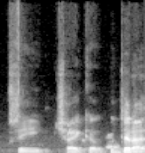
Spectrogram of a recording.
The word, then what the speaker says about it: Tchaiko: But Tchaiko, I want to go back a little bit, and your debut film, Solace. Tchaiko. See, Tchaiko. What did I say? Tchaiko. I am going to get it right. Tchaiko.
